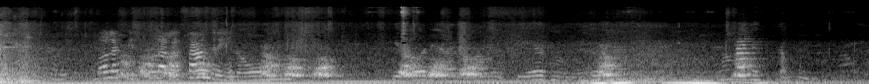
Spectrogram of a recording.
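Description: An elderly woman speaks in a frail, shaky voice close by.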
